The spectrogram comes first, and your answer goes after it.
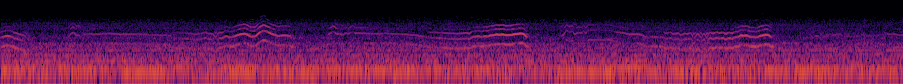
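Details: English Bulldog newborns, two hours old, from a blue sable litter, asleep and twitching; repeated high squeaky whimpers rise and bend in pitch, several overlapping in close succession, with a constant low electrical hum underneath.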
